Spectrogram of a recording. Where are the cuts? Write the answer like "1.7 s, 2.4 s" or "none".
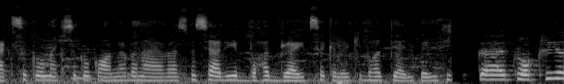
4.5 s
